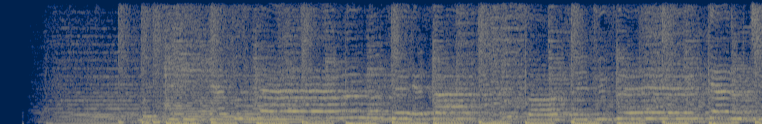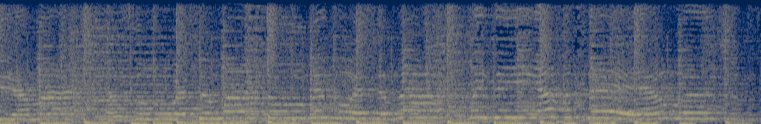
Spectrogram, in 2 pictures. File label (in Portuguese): voz infantil mae masc; dia das maes para minha mae voz feminina infantil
